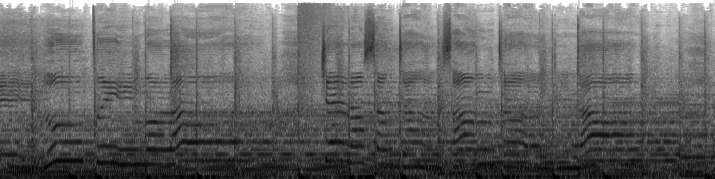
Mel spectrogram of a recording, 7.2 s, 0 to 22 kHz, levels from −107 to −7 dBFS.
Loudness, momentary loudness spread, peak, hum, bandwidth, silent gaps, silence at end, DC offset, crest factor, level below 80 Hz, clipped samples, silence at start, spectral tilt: -11 LUFS; 3 LU; 0 dBFS; none; over 20 kHz; none; 0 s; under 0.1%; 10 dB; -16 dBFS; under 0.1%; 0 s; -5.5 dB/octave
